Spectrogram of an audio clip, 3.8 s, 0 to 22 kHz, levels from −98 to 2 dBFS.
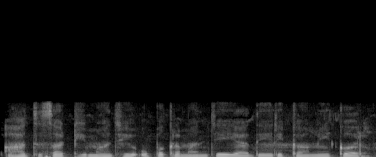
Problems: background sounds at intervals, low volume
